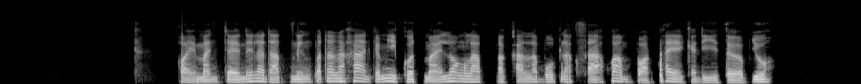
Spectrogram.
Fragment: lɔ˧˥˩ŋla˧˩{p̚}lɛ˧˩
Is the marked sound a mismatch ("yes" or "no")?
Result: no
